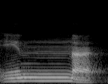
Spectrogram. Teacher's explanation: nun tasdid kita dengungkan, didengungkan inna, tapi pendek nunnya, jangan dibaca panjang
